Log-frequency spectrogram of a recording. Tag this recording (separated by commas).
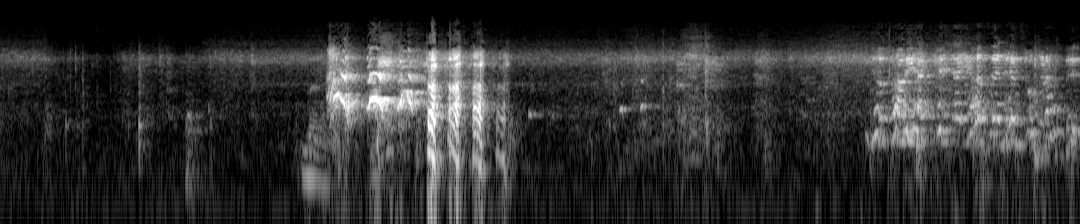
Speech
